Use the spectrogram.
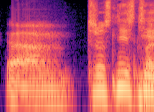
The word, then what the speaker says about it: Transnistria: And I always mispronounce the name, so if you can help me, Transnistria, I forget exactly how to pronounce it. Transnistria is in English, yeah.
